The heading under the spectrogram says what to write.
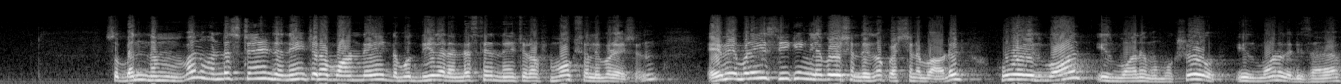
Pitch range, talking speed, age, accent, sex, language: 160-235 Hz, 190 wpm, 50-69, Indian, male, English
